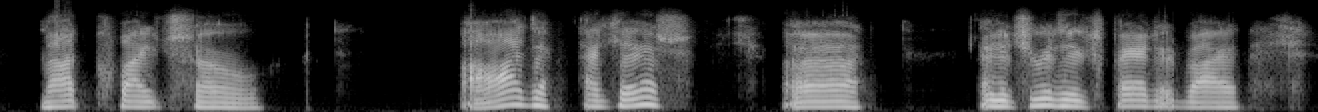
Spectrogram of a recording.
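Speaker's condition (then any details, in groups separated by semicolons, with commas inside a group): Spinal muscular atrophy; congenital, progressive weakness, never walked, wheelchair; slowly progressive, about sixty years, some strength lost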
